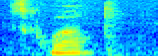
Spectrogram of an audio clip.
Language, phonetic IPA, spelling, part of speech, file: Polish, [skwat], skład, noun, LL-Q809 (pol)-skład.wav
